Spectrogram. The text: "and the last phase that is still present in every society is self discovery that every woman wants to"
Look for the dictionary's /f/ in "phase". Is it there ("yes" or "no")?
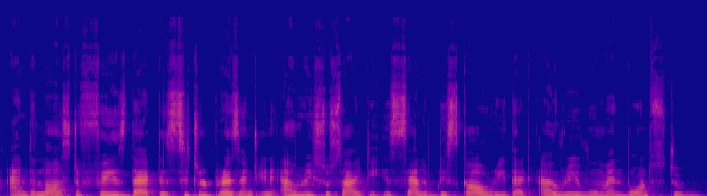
yes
